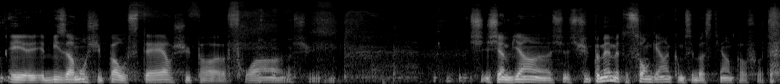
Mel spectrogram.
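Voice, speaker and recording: Fairly low, dark and mellow male speech in a Scandinavian accent, at a moderate pace with long, frequent pauses and big swings in loudness. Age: 50s. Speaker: author. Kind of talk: panel discussion. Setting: TV studio. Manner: halting, many repetitions.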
